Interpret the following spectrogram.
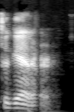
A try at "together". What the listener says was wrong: Okay, give me a good th instead of together. Together. So your tongue needs to be between your teeth. Instead of together, it's there.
